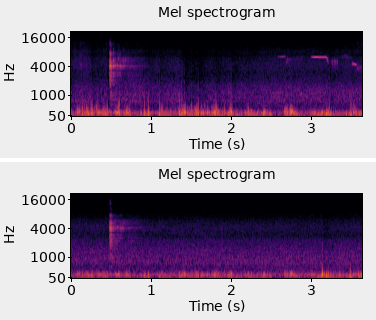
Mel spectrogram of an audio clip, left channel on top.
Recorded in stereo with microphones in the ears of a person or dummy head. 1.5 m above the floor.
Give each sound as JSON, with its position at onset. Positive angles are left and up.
{"t": 0.5, "sound": "sawing", "side_deg": 10, "distance_m": 3.0}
